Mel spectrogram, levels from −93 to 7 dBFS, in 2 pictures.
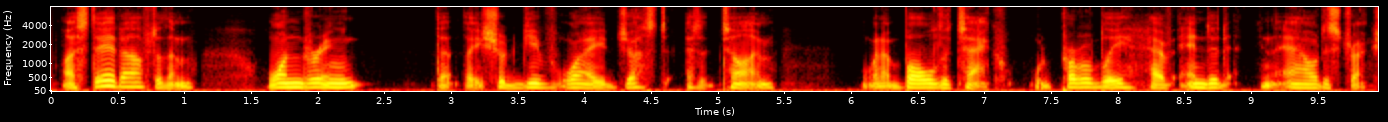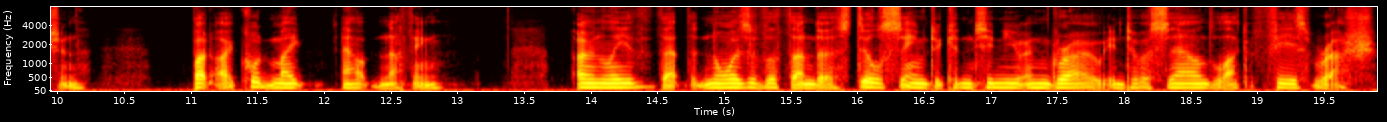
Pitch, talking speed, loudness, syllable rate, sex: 145 Hz, 155 wpm, -20 LUFS, 4.6 syllables/s, male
